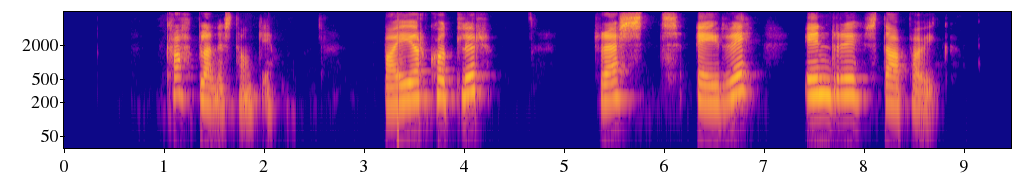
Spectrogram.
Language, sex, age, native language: Icelandic, female, 50-59, Icelandic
